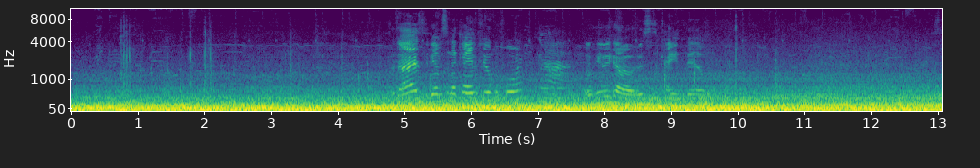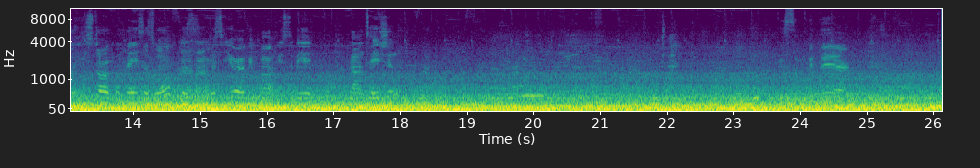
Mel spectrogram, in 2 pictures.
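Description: A car rumbles steadily along a rough road, heard from inside.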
